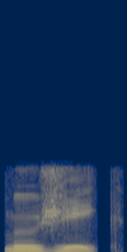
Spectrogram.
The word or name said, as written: muzhik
